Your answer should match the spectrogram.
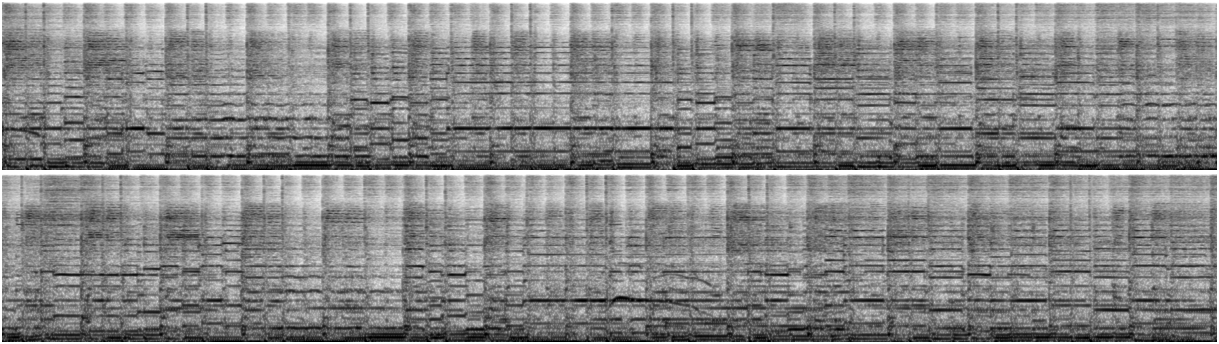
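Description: Live rock band playing an instrumental passage with no singing: electric guitars, bass and drums, with held lead-guitar notes over a steady beat.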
